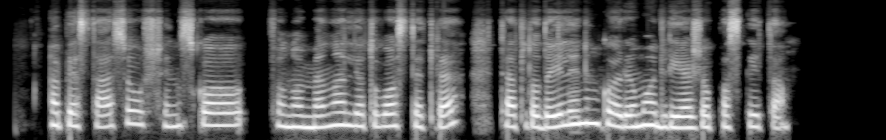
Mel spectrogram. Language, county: Lithuanian, Klaipėda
